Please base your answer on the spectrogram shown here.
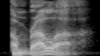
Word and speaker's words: umbrella: Umbrella. Umbrella. How many syllables and what's the strong syllable? Umbrella. Umbrella. Yes. Umbrella. Umbrella. Umbrella. Umbrella. Number 2 is the strong syllable. Brell.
